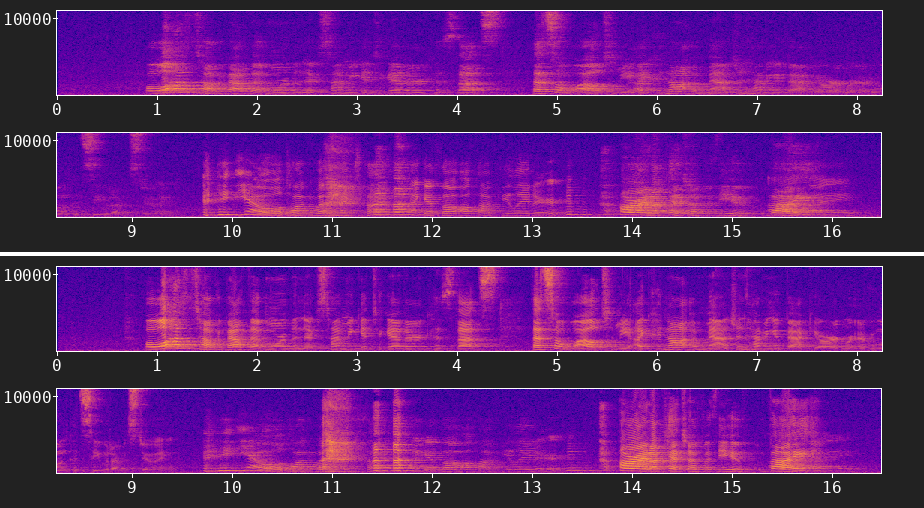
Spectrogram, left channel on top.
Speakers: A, on the right (about 75°); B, on the left (about 45°).
A: Well, we'll have to talk about that more the next time we get together, because that's that's so wild to me. I could not imagine having a backyard where everyone could see what I was doing.
B: Yeah, well, we'll talk about
A: <laughs>
B: it next time. I guess I'll I'll talk to you later. <laughs>
A: All right, I'll catch up with you. <laughs>
B: All
A: Bye.
B: right, bye.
